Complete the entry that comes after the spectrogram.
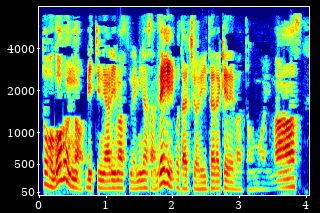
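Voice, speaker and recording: A man's voice: medium pitch, animated, rapid-fire, darkish tone, husky, dull audio. A man hosting a podcast in a chatty style. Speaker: host.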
